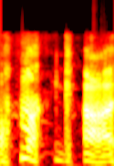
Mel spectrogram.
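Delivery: loud, talking through a burst of laughter. Reacting to a toy figure's build, laughing while talking. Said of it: "I'm just laughing".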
